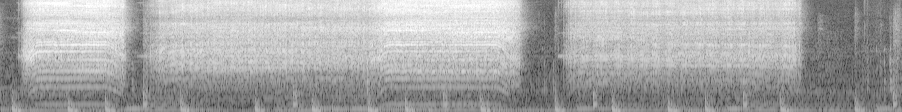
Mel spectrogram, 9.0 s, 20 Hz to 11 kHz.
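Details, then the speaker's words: Traxxas TRX-4M with stainless 40.3:1 crawl gears, greased with white lithium, installed: high metallic whine rising and falling with motor speed in short runs; loud versus stock plastic gears. "So it is loud, but it is nice knowing that it's stainless and it's"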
